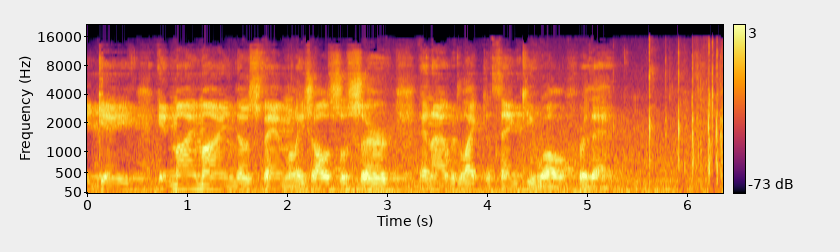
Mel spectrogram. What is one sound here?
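A man speaks calmly into a microphone over a loudspeaker outdoors.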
